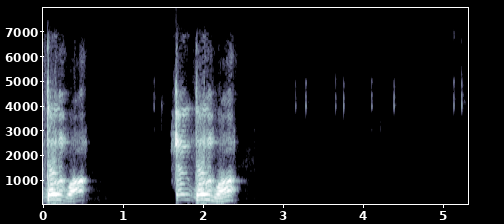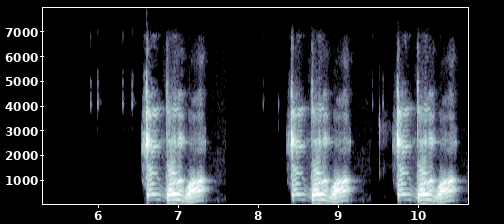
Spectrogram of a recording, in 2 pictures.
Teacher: justamente sería un sonido glotal oclusivo sordo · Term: glotalización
